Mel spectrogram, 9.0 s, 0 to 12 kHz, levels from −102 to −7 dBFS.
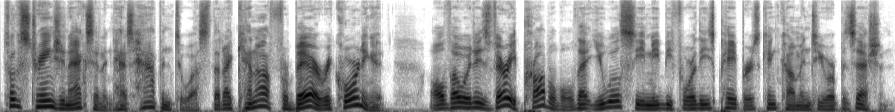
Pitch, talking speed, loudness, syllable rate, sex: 120 Hz, 215 wpm, -18 LUFS, 6.2 syllables/s, male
